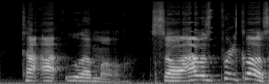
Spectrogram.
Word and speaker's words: Ka'auamo: my name is pronounced like Blaze, but with the S. And the last name is phonetics. Ka'auamo. Ka'auamo.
